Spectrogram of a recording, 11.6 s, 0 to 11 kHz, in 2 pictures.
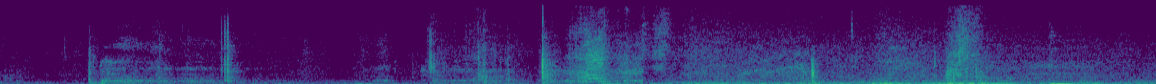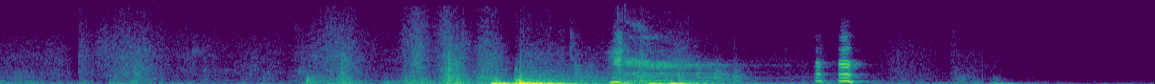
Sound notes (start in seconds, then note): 8.0 thud on the floor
